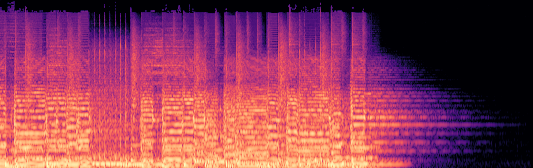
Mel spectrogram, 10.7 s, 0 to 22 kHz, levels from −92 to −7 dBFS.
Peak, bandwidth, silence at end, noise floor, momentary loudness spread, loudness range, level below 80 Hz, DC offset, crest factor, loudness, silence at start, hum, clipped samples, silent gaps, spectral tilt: 0 dBFS; 16.5 kHz; 2.5 s; -74 dBFS; 4 LU; 7 LU; -22 dBFS; under 0.1%; 14 dB; -13 LUFS; 0 s; none; under 0.1%; none; -6 dB/octave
